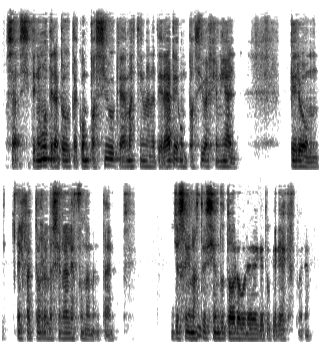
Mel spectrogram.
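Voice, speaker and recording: A middle-aged man with a Chilean accent explains his field in a measured way, stopping often to check he is followed. His voice is low and has a gravelly edge. He is heard over a video call. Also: little pitch movement, darkish tone. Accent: Chilean Spanish. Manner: measured, explains with examples and rhetorical questions. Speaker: clinical psychologist guest. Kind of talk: explanatory interview answers.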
